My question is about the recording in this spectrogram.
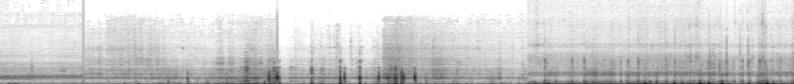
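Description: Mountain bike riding fast down a rough, wet trail, heard from on the bike: a constant irregular clatter of knocks and rattles from the bike over stones and roots, over a low rumble from the tyres and wind.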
